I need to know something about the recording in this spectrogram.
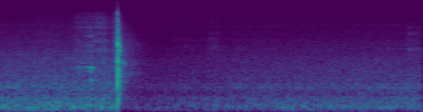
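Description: A small wooden lid on brass hinges swung shut onto a wooden box, landing with a single sharp click about half a second in, over faint steady background noise.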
